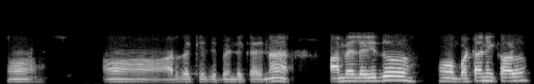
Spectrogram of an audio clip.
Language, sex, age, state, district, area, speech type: Kannada, male, 30-45, Karnataka, Vijayanagara, rural, conversation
